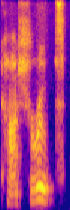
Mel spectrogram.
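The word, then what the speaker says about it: כשרות: magazine called kashrus magazine I say that on purpose because that's how it was written so I in modern Hebrew we say the word kashrut in uh old-fashioned Hebrew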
